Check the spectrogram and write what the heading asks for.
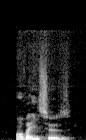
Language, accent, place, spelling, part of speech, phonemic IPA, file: French, France, Lyon, envahisseuse, noun, /ɑ̃.va.i.søz/, LL-Q150 (fra)-envahisseuse.wav
- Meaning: female equivalent of envahisseur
